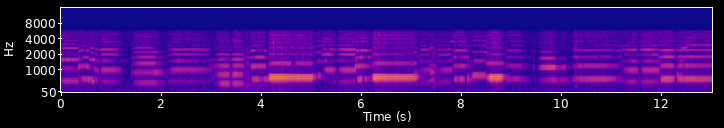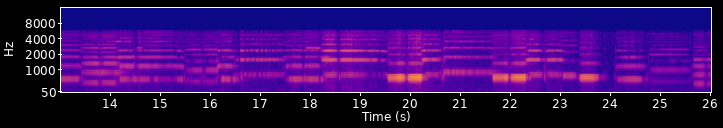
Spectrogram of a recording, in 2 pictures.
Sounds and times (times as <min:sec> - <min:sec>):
Violin, fiddle: 0:00.0 - 0:26.0.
